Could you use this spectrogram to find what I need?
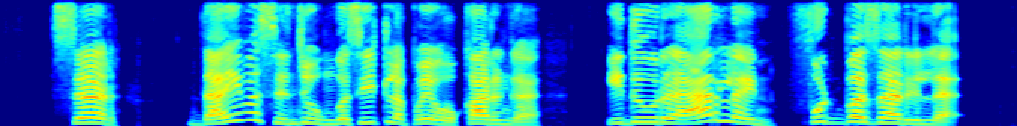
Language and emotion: Tamil, angry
